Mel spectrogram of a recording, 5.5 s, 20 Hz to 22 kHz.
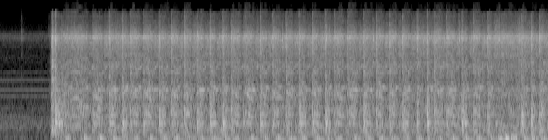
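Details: Cadillac 300 HP Northstar V8 with a broken exhaust, right after replacing the fuse: quiet, then an instant catch into a quick, even, steady idle with no stumble or knock, charging at 14.7 V. Healthy start and idle.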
